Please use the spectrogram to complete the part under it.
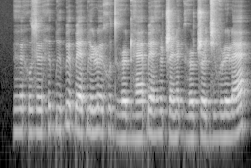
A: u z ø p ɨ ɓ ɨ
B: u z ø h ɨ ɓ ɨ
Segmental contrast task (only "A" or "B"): B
